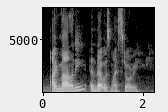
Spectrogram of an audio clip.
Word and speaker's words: Malini: was coming home so how do you say my name m a l i n i I say it malan that Indian from India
